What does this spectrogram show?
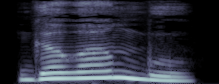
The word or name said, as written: ಗವಾಂಬು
